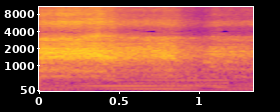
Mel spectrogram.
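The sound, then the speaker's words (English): A loud, continuous harsh cawing from a crow fills the scene, rasping and insistent without pause, dominant with no voices present. “The man ripped off his blood-soaked mask and threw it to the ground, shouting something at me that I couldn't hear over the continuous sound of the bird.”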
